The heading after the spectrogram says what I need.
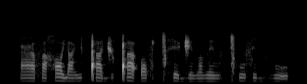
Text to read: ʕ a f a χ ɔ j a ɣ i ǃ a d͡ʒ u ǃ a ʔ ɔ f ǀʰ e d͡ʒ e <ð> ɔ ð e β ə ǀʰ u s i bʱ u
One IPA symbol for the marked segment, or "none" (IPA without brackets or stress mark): ð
